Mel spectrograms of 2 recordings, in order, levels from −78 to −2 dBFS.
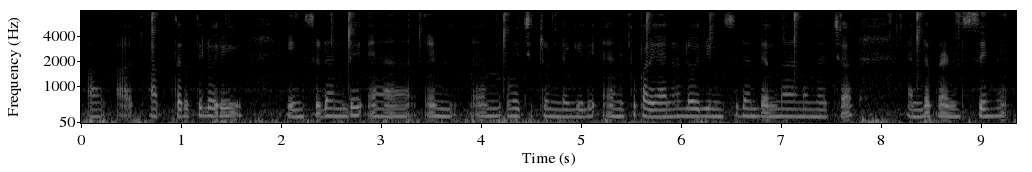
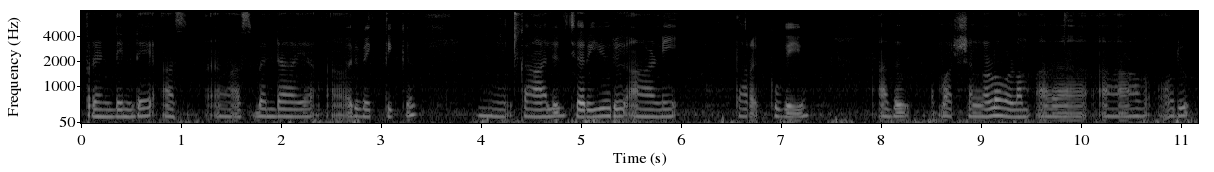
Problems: none marked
